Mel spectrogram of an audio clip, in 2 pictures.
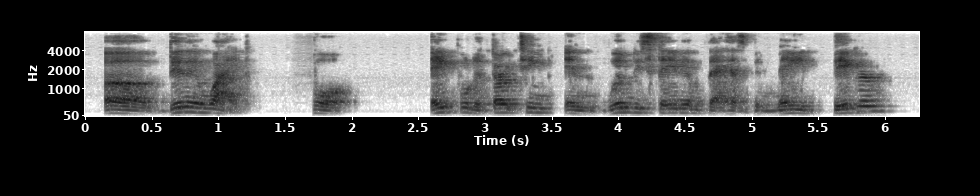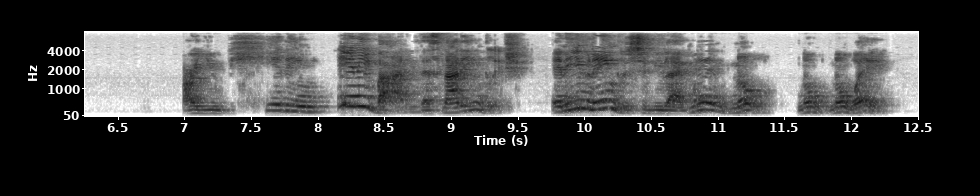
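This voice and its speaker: A man with vocal fry and a fairly high pitch talks at a moderate pace, his pitch swinging very widely. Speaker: boxing commentary vlogger. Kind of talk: opinion monologue to camera. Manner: animated.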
